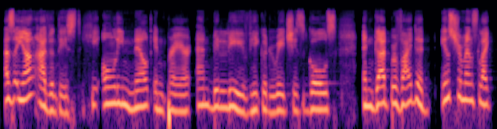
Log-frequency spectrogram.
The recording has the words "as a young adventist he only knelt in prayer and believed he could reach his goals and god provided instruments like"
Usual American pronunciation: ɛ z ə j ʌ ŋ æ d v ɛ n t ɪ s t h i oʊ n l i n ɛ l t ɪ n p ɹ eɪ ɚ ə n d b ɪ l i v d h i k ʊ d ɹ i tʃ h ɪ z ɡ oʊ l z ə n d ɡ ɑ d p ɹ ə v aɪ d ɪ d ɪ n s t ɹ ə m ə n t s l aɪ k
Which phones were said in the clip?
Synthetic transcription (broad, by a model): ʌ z ə j ʌ ŋ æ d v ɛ n t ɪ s t h i oʊ n l i n ɛ l t ɪ n p ɹ eɪ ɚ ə n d b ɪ l i v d h i k ʊ d ɹ i tʃ h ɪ s ɡ oʊ l s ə n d ɡ ɑ d p ɹ ə v aɪ d ɪ d ɪ n s t ɹ ə m ə n t s l aɪ k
